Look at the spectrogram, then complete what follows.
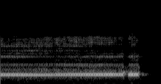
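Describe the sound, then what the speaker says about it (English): A steady, loud electronic telephone tone holds for over a second, then a short second beep cuts off as a call is placed to someone. "Calling him right now."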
